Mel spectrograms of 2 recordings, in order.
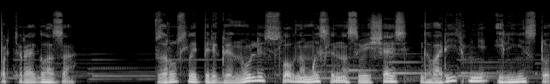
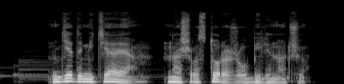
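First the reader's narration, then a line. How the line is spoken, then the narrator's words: Dull, lifeless voice. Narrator (Russian): потухшим голосом произнес отец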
